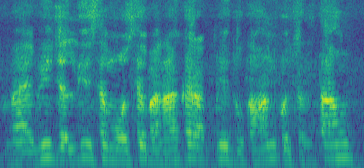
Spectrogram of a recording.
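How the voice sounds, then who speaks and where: A man's voice: fairly high pitch, fairly quick, noisy background, natural voice. A man playing a humble, eager samosa seller in a cartoon story, speaking politely and earnestly. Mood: worried, pleading. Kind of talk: Hindi cartoon story acting.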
